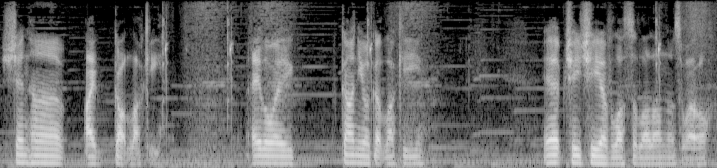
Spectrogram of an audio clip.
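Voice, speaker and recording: A man's voice: lowish voice, steady tone, slow pace, pauses often, faint music behind. A man giving casual, unscripted gameplay commentary in an offhand, rambling way. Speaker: gaming video host.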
